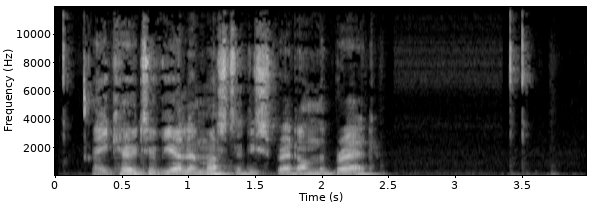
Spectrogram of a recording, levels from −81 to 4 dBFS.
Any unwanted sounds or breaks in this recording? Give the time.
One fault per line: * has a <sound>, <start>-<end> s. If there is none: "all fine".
all fine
